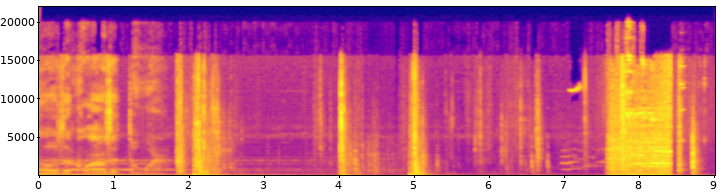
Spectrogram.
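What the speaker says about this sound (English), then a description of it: "Can you close the closet door?" A closet door shuts with a few dull thuds and bumps spread between quieter stretches, near and fairly loud, with a voice briefly heard and some tonal effects in the background.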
